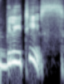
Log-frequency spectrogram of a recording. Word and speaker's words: Bilitis: Then in 1895, Pierre Louu published Shansson de Bilitis, which was supposedly a collection of newly discovered poems written by one of Safo's female students who was named in the French pronunciation Bilitis.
